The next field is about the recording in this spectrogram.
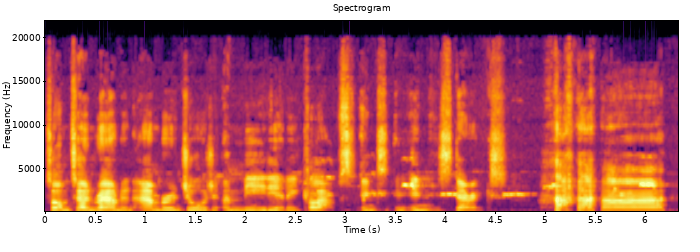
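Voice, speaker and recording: A man's voice: on the high side, normal speed, bright, forceful tone. Man reading a storybook, birdsong behind. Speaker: primary school teacher reading aloud. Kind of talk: children's storybook narration. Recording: noisy outdoor recording with birdsong. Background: birds chirping.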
